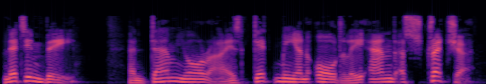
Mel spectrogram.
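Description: A man's voice: a little high, huge pitch swings, measured pace, bright, forceful tone, no room sound, muffled recording, pitched above the performer's own voice, exaggerated voice. A man voicing an aristocratic British cavalry colonel who barks orders in a brusque, commanding way.

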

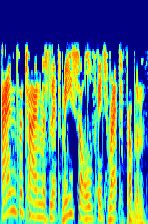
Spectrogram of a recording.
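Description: A plucky storybook boy, voiced by a man, talks in short, earnest phrases. His voice is high and slightly rough, on a thin band-limited recording. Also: sing-song, measured pace, no echo, narrow, tinny audio, exaggerated voice. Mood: defiant. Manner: terse, earnest, stubborn. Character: plucky, plain-spoken orphan boy.

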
